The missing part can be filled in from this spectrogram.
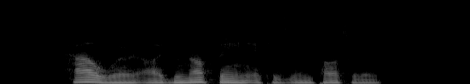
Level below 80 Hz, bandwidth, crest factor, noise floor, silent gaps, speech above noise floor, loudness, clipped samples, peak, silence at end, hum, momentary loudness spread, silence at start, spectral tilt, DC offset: -54 dBFS; 13 kHz; 18 dB; -84 dBFS; none; 42 dB; -43 LUFS; under 0.1%; -26 dBFS; 0.9 s; none; 12 LU; 0.65 s; -9.5 dB/octave; under 0.1%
